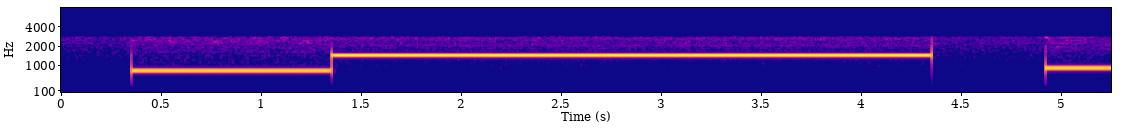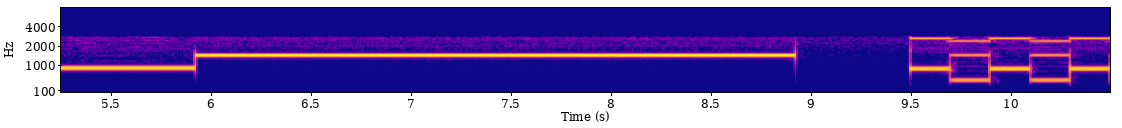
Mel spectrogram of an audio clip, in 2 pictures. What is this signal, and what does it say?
Two-tone page, heard as a one-second tone, then a three-second tone, about 810 then 1430 Hz, about 900 then 1430 Hz. It is heard from 0.3 to 8.9 s.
